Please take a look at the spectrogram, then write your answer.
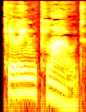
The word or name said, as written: Qilin Cloud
